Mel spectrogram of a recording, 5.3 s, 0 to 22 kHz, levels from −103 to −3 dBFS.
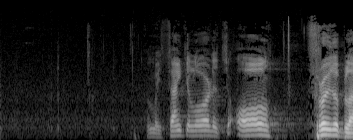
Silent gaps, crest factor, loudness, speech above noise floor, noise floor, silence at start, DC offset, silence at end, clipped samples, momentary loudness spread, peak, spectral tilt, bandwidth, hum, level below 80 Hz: none; 24 dB; -35 LUFS; 43 dB; -77 dBFS; 2.25 s; under 0.1%; 0 s; under 0.1%; 26 LU; -14 dBFS; -5.5 dB/octave; 14 kHz; none; -72 dBFS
